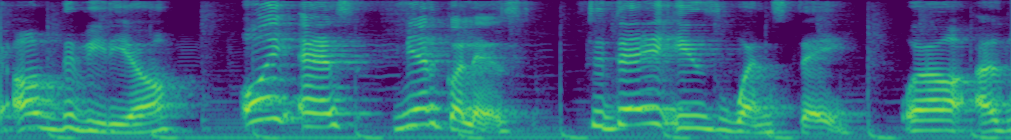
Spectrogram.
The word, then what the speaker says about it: miércoles: Miércoles. Did you notice we have an accent there at the E? It's very important to emphasize the E. So it's miércoles.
